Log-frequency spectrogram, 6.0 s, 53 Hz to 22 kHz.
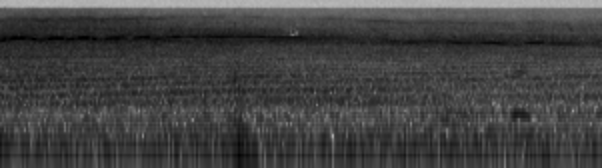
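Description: A Freewing 90mm F-22 RC jet flies overhead at sunset, its ducted-fan whine held as a steady high tone over a soft airy hiss, fairly distant, with faint talk nearby.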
